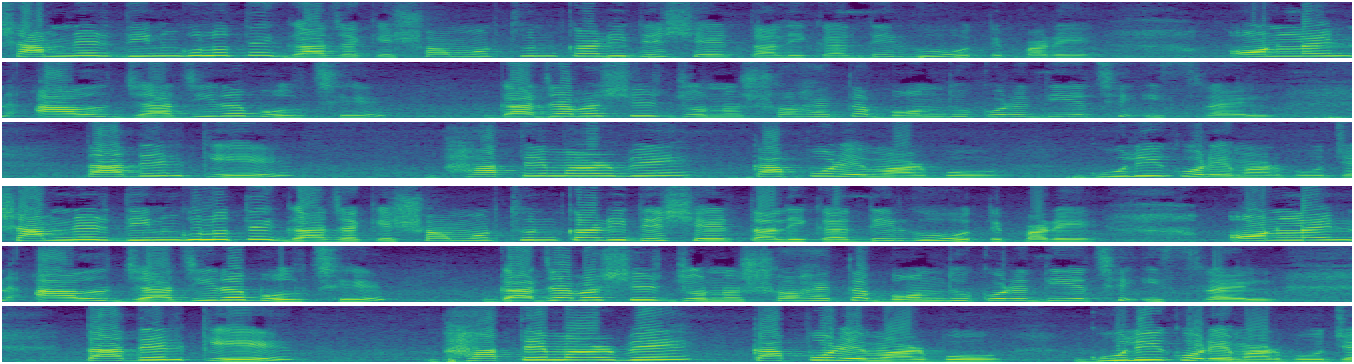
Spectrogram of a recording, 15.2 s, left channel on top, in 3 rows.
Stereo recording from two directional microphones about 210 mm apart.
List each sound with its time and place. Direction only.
0.0 s a woman's voice: 15° right (ahead or behind)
